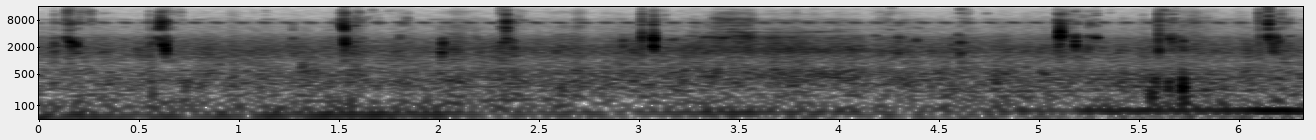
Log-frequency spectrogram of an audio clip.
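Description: Close-up wet chewing with sharp lip-smacking clicks from someone eating curry and rice. Around the middle comes a soft squishing as fingers mix and tear at chicken curry on the plate.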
